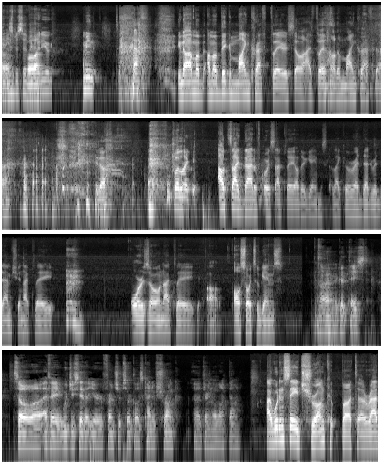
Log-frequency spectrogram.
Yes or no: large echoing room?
no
